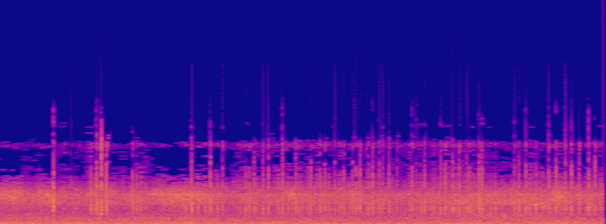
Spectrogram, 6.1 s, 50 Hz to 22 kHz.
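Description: N700 series Shinkansen running at speed through a tunnel, heard inside the passenger car: a steady, heavy rumble with faint scattered ticking.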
